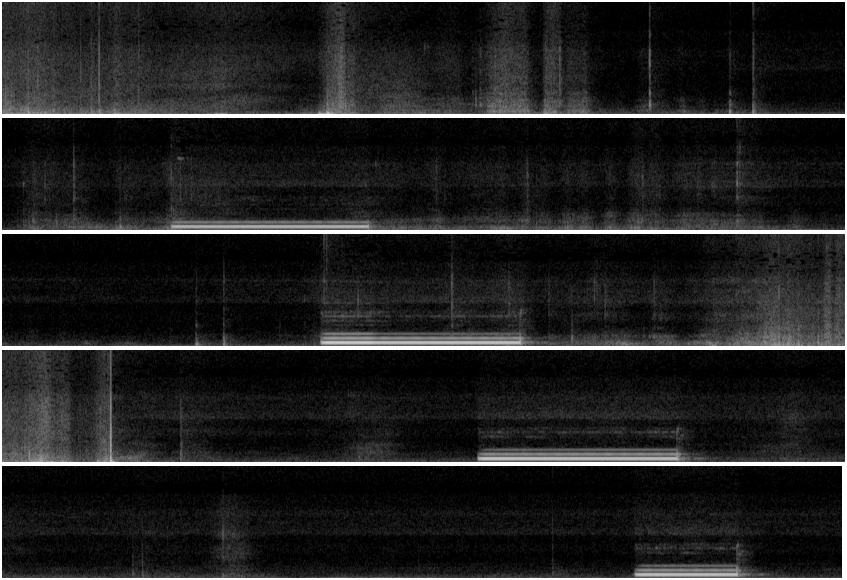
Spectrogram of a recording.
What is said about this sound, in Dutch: En ik heb heel veel vragen voor haar en die vragen die ga ik haar telefonisch stellen. Dus ik ga haar nu bellen.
